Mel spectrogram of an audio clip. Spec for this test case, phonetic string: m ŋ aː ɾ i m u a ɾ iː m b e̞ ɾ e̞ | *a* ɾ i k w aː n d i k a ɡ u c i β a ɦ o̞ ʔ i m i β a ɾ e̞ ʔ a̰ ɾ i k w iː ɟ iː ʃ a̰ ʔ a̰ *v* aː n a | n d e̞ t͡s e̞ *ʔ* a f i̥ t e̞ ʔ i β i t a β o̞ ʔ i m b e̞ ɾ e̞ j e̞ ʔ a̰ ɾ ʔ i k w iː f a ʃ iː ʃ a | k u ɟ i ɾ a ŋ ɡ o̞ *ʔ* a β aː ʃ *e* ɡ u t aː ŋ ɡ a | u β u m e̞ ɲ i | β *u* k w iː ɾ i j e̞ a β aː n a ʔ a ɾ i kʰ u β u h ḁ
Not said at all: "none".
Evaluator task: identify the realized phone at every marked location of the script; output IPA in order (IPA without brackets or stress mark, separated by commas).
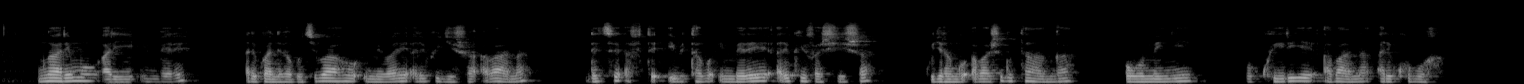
a, β, ʔ, ʔ, e, u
